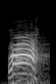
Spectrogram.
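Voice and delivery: sudden loud, high donkey cry; donkey bray. Retold or imitated. Donkey hit by the dirt, imitated as a loud high bray. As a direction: let out a shrill braying yelp like the buried donkey. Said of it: "and the donkey goes".

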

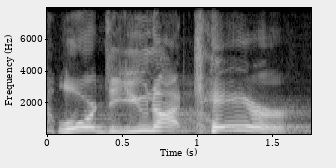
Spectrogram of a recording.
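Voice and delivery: slow, high-pitched mock shout of protest; indignant appeal, pitched high. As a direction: cry out in acted exasperation, drawing it out. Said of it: "and she shouts".

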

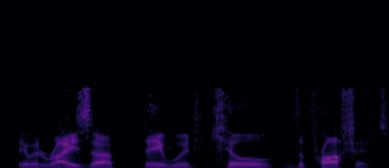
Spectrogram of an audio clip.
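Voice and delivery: ordinary talk

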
